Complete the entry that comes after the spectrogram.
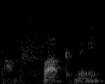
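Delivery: breathy under-breath curse; a whispered groan at the mess; whispered despair. Retold or imitated. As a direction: mutter it in dismay. Plant splats on floor.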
